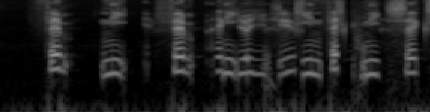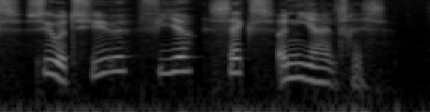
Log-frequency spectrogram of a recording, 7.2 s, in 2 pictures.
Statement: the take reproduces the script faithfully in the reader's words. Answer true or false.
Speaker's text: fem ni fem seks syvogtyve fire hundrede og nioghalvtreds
false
